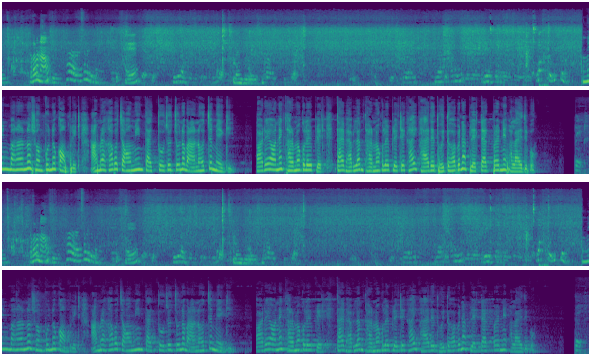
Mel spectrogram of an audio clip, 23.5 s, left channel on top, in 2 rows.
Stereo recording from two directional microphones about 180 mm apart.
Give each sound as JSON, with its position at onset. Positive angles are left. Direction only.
{"t": 0.6, "sound": "speech", "side_deg": 5}
{"t": 11.7, "sound": "a woman's voice", "side_deg": 55}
